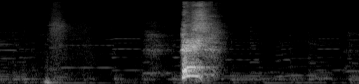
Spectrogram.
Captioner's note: loud ass sneeze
